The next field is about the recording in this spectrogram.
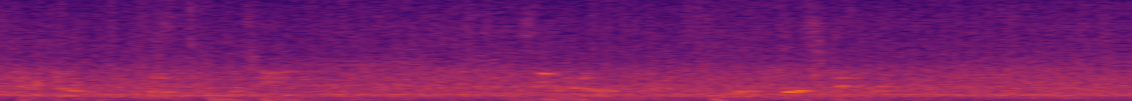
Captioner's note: crowd Noises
